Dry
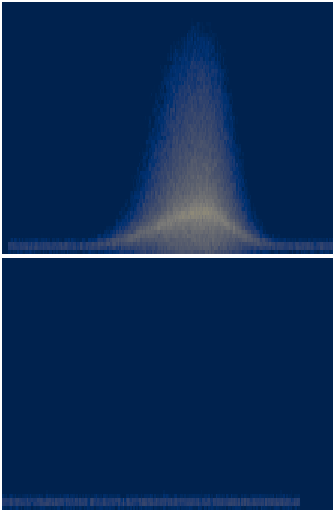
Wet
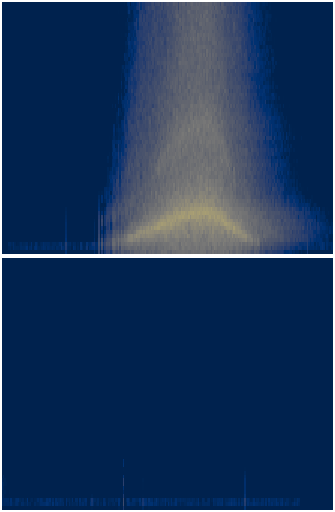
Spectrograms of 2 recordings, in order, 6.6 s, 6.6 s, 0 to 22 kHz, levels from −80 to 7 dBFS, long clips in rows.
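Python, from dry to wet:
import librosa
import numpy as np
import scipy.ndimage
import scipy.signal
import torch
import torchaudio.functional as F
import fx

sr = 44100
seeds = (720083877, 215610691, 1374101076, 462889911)

p1 = fx.peak_eq(x, sr, hz=62.0, db=10.5, octaves=0.26)
p2 = fx.leveller(p1, sr, passes=5)
p3 = p2 + fx.echo_single(p2, sr, ms=319, db=-23.5, dry=0)
y = fx.rev_schroeder(p3, sr, rt60_s=1.4, comb_ms=26, drr_db=12.0)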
